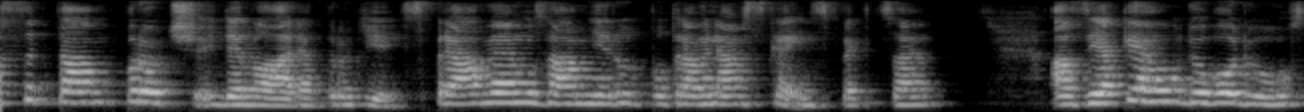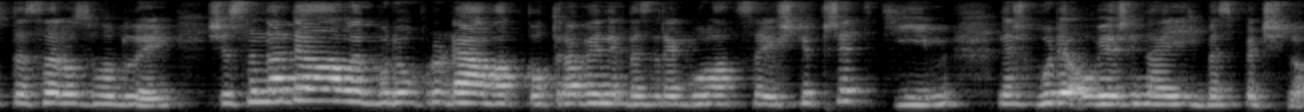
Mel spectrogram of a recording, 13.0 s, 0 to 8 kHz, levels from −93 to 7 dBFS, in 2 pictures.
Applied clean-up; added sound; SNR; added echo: neural mask model DeepFilterNet 3.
